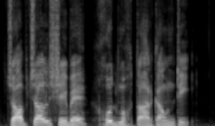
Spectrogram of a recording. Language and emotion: Urdu, neutral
